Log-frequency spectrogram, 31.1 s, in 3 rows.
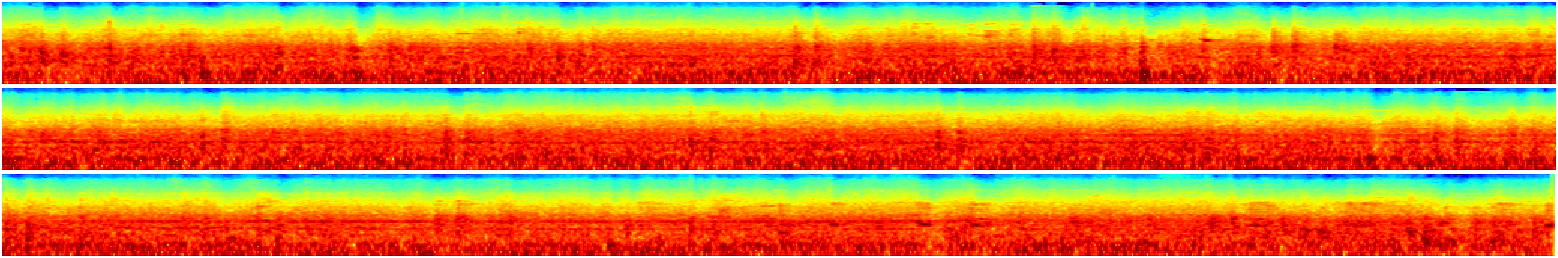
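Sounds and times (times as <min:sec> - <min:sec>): train wheels rumbling on rails: 0:00.0 - 0:31.0
rail-joint clicks: 0:05.2 - 0:09.2, 0:14.9 - 0:31.0.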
